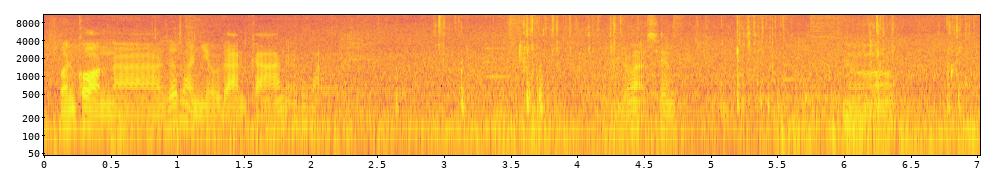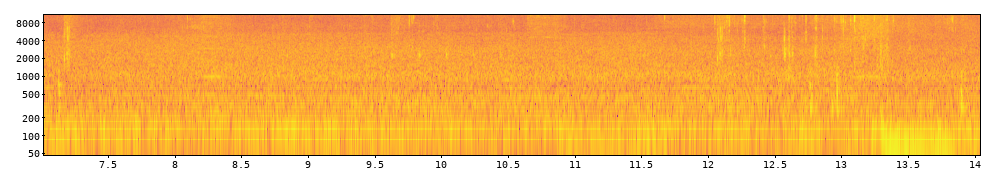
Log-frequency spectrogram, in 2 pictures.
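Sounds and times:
surf and wind: 0:00.0 - 0:14.0
fish flapping and splashing in bucket: 0:02.7 - 0:07.4, 0:11.8 - 0:14.0
low thump: 0:13.3 - 0:14.0.

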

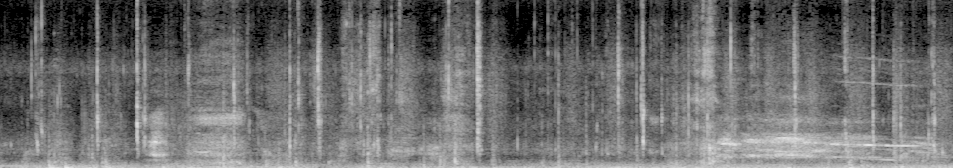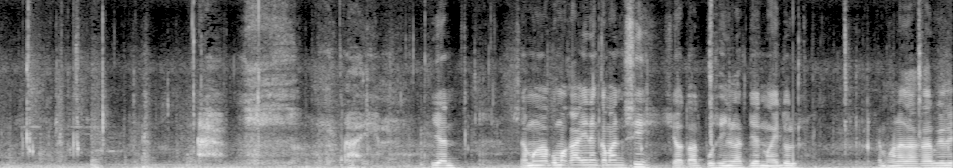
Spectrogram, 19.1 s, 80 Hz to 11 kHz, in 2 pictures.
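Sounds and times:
rooster crowing: 0:06.8 - 0:11.0.

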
